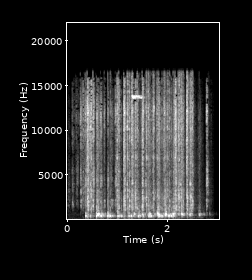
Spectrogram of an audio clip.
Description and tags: Soundscape LBFR Amelie & Bryan
France, Rennes, Soundscape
